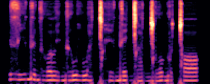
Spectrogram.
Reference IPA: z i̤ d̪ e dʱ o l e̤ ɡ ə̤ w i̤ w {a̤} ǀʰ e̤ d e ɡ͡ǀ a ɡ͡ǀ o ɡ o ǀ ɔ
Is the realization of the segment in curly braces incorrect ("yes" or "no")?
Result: no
